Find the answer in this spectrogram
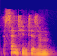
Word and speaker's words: Sentientism: you'll find us and sentientism you've got the pronunciation perfectly it is just the word sentient with ism on the end so we have a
